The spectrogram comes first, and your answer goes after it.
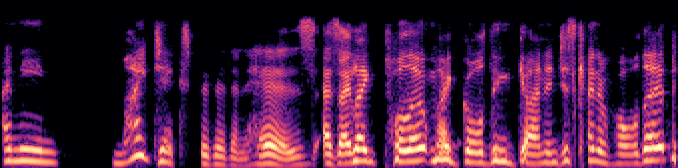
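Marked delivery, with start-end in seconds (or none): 0.0-2.4 stage whisper, said as an aside. Player's character leans over to Machiko to speak, in a stage whisper. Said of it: "say in like a stage whisper".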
